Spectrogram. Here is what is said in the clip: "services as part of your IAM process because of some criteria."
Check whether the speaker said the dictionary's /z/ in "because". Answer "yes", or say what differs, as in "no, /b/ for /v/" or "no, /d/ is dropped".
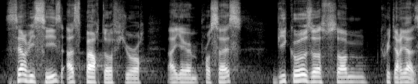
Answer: yes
